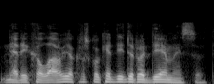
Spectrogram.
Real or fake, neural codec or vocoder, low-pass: fake; codec, 16 kHz in and 24 kHz out, 0.6 kbps, FocalCodec, streaming, 4096 codes; 7.2 kHz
